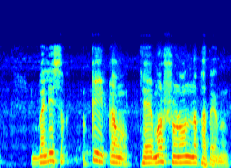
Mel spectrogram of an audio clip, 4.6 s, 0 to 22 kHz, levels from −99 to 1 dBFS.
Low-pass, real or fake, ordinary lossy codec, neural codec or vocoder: 7.2 kHz; real; Opus, 32 kbps; none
